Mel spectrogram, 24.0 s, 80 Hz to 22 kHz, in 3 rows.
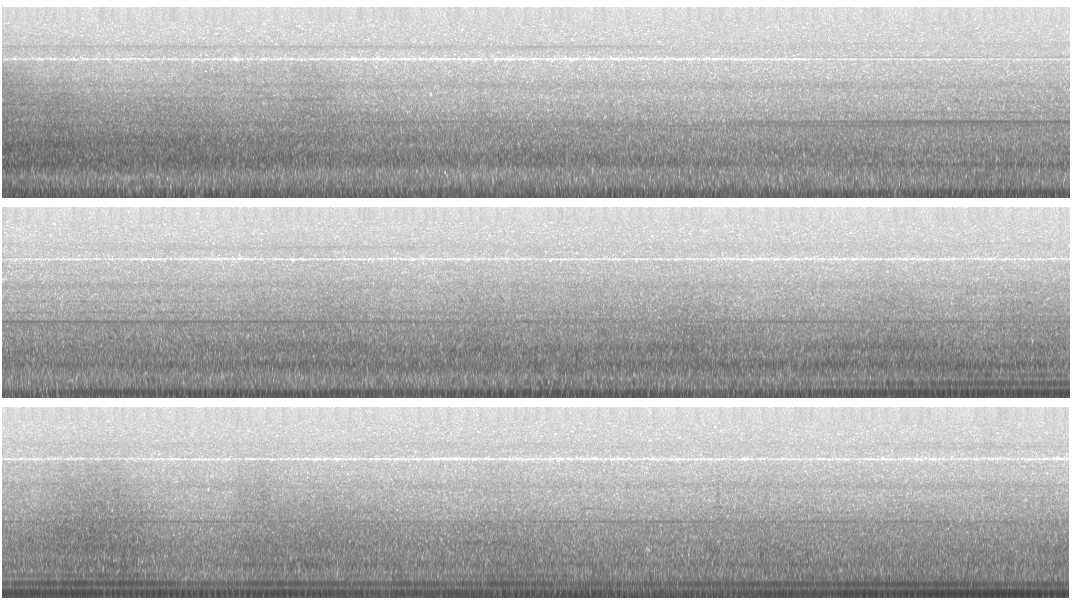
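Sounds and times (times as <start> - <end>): engine humming: 5.8 - 24.0
higher engine tone: 6.6 - 24.0.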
